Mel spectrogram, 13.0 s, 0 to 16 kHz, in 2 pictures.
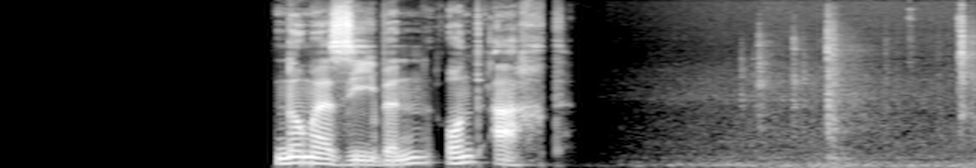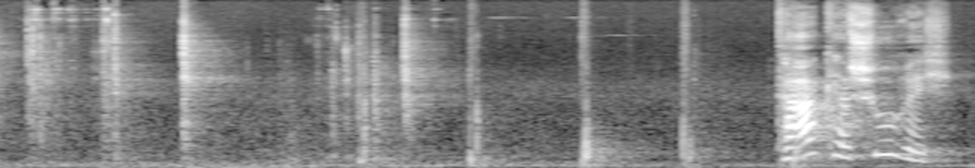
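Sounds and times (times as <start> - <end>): light clicks and knocks: 4.9 - 11.5.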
